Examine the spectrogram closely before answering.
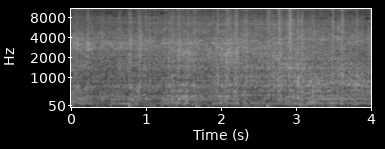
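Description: Williams O-gauge GG1 model locomotive and its plastic passenger cars running on three-rail track toward the microphone: a steady rolling noise of metal wheels on the rails.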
